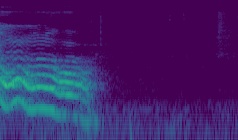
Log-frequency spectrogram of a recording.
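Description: A husky giving one wavering, talkative howl-like call, about a second long, that drops in pitch at the end.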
